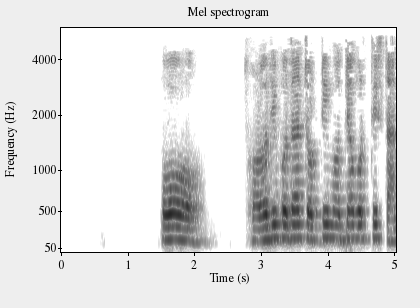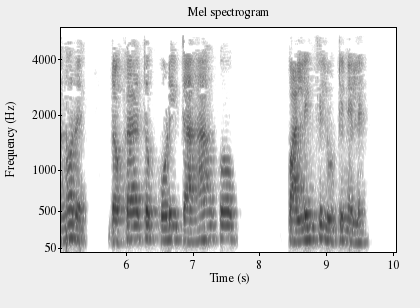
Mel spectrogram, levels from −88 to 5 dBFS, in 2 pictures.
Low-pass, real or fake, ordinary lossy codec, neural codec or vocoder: 5.4 kHz; real; MP3, 24 kbps; none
